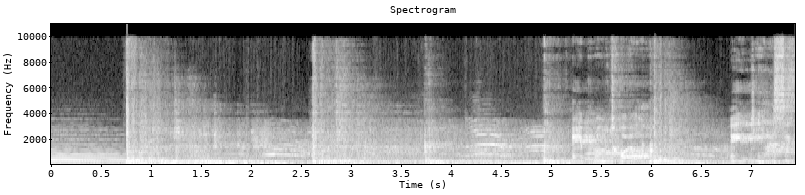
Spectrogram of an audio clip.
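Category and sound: sound effect, cannon fire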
